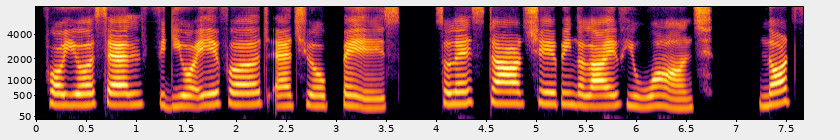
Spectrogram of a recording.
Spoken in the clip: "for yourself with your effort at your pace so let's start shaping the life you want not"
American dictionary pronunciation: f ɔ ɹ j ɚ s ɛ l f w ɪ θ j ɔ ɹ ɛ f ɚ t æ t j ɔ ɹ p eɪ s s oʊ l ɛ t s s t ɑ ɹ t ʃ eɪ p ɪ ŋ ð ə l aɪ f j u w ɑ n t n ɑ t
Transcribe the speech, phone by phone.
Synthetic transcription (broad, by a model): f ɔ ɹ j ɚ s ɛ l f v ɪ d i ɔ ɛ f ɚ t æ t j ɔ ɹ p eɪ s s oʊ l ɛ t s s t ɑ ɹ t ʃ eɪ p ɪ ŋ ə l aɪ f j u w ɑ n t n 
